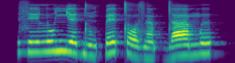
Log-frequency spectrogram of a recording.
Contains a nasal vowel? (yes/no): yes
